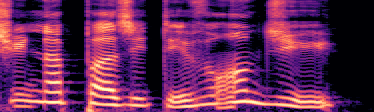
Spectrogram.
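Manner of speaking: sneering, mocking, taunting voice. The toy shop's cat speaks up in the dark, in a mocking voice. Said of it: "fait tout à coup une voix moqueuse dans le noir".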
